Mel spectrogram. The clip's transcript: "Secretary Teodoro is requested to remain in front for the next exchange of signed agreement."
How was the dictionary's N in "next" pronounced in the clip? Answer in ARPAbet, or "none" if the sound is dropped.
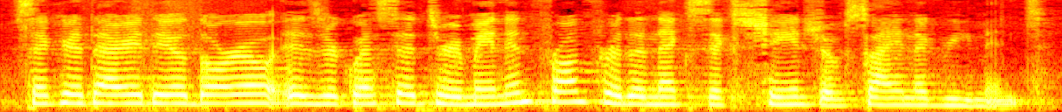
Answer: N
